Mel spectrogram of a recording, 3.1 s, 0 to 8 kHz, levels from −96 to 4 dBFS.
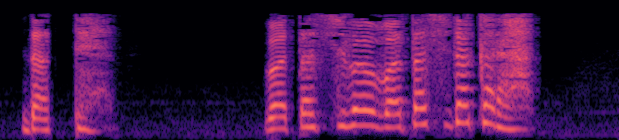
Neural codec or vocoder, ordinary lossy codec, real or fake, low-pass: none; MP3, 24 kbps; real; 7.2 kHz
